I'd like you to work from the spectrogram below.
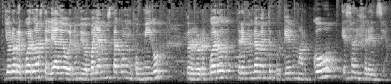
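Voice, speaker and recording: In a very echoey church, a woman preacher delivers a sermon built around a personal story. Her voice sits on the high side, and she keeps things animated and conversational, often putting questions to the listeners.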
